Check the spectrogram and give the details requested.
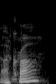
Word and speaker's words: Accra: Sierra Sierra x-ray mic performing flight 9053 from Accra or Acra how do you say that Accra okay Ghana to Johannesburg South Africa with 184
